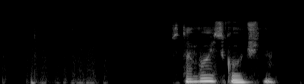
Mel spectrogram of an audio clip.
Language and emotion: Russian, sad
